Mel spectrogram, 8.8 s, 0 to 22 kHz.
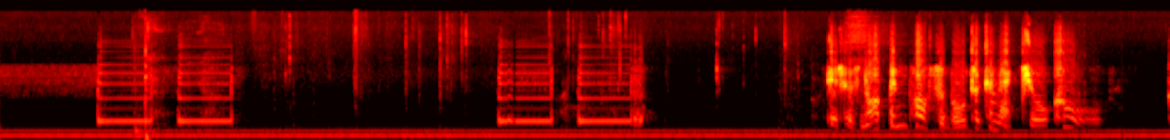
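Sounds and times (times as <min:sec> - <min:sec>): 
low hum: 0:00.0 - 0:08.7
telephone ringback tone from an outgoing phone call: 0:00.7 - 0:01.8, 0:03.8 - 0:04.8
person speaking: 0:06.2 - 0:08.7.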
